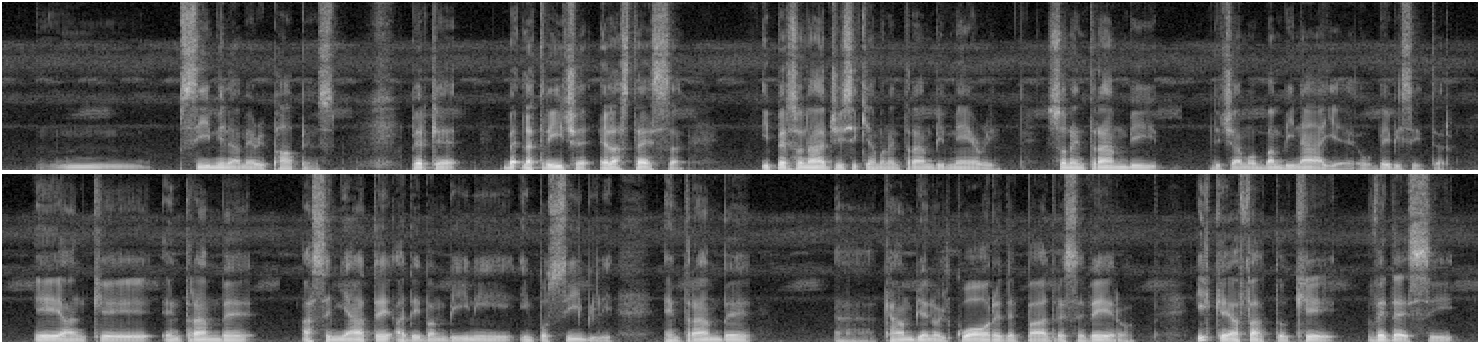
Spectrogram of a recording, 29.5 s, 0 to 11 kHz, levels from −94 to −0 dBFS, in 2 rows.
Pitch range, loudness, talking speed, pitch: 80-95 Hz, -21 LUFS, 90 wpm, 85 Hz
